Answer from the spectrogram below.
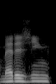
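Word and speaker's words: Medellín: I a few years ago, spent some time after college down in a city called Medellin, Colombia. And yes, I pronounced that correctly.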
